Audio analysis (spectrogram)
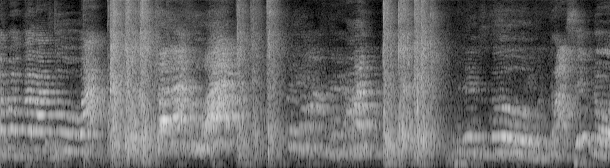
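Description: Second-grade pupils in a classroom clap together in a patterned class chant, with loud bursts of group clapping interleaved with children's chanting and a teacher's voice.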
